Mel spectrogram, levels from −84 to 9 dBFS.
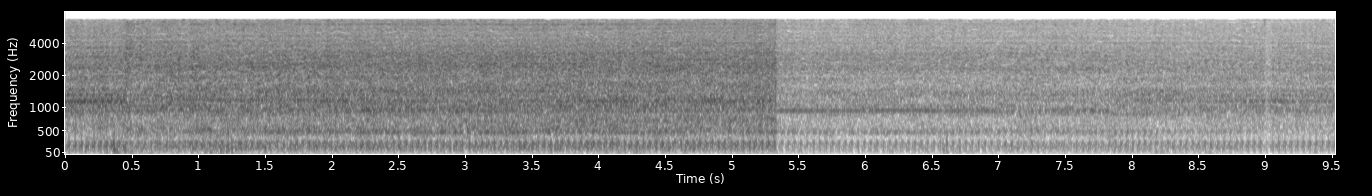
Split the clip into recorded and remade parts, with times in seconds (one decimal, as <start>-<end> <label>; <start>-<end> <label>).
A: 0.0-0.7 recorded; 0.7-1.9 remade; 1.9-7.0 recorded; 7.0-8.8 remade; 8.8-9.5 recorded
